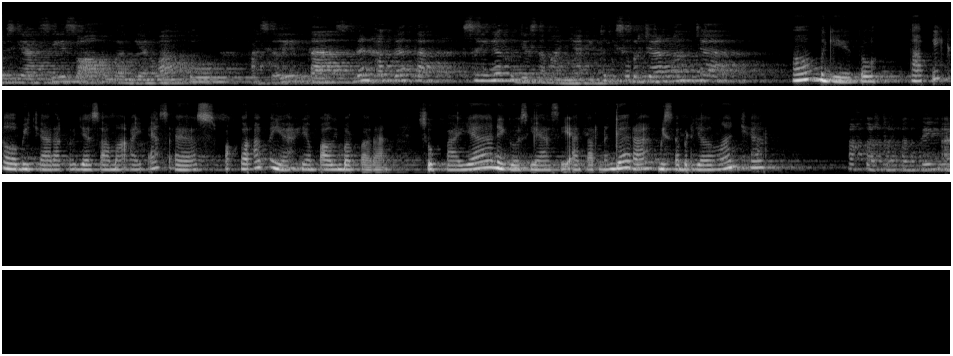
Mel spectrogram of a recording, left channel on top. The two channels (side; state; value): right; silent; digital silence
